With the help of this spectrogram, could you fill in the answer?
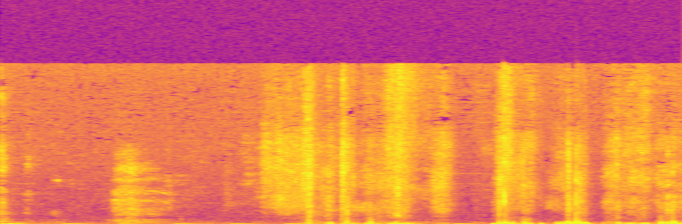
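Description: Long nails tap and scratch a palm-sized squishy foam donut with blue icing. Soft, airy scratching swishes come in separate bursts at first, then build into denser, faster rasping mixed with dull, low, muffled taps that grow louder toward the end.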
